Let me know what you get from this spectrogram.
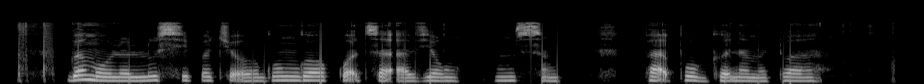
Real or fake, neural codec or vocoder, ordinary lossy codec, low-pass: real; none; Opus, 64 kbps; 7.2 kHz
